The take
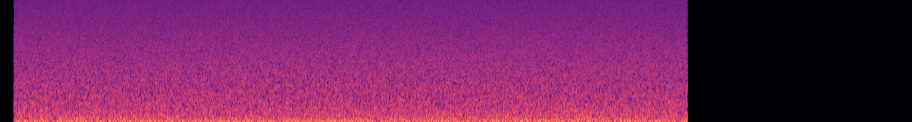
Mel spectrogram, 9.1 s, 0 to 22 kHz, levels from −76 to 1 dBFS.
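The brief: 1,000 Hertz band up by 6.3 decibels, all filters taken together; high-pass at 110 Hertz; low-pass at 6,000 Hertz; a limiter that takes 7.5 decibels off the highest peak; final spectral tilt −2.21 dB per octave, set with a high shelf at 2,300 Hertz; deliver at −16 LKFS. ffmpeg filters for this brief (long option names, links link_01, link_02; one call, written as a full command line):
ffmpeg -i in.wav -af "highpass=110,lowpass=6000,equalizer=frequency=1000:width_type=o:gain=6.5,highshelf=frequency=2300:gain=7,volume=5dB,alimiter=limit=-8dB:level=0:latency=1" out.wav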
